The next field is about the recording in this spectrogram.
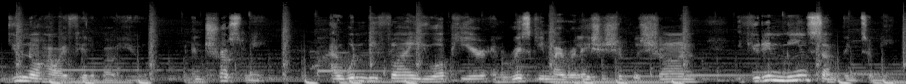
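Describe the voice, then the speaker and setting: A man's voice: mid-range voice, lightly acted. An actor in an audio drama playing a recently divorced man, earnest and defensive as he placates his lover. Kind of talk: contemporary audio drama acting. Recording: music under the voice.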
